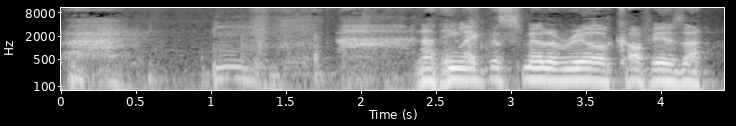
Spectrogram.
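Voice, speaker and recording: An actor playing an older English colonel in a radio play, blustering, apologetic and hearty, often stammering. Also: male voice, medium pitch, level tone, a little slow, noisy background, lightly acted. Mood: genial, ingratiating. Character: blustering, apologetic gentleman colonel, eager to please.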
